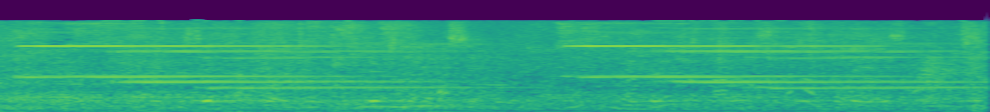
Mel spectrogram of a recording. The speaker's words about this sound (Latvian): Lūdzu zvanu.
